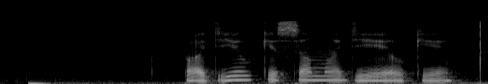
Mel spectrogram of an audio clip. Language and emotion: Russian, sad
